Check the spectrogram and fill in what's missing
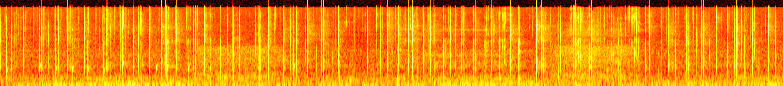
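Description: Long nails rapidly tap and scratch a smartphone in a teal plastic case held next to the mic. The result is a steady stream of sharp, dry clicks with no ring, mixed with brief crackly scratches, bright in the upper range with little low end.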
